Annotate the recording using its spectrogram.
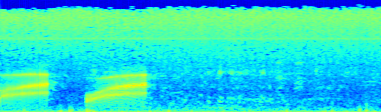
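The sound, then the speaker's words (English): A person imitates a big bullfrog, croaking twice, each call a loud, deep, buzzy drone that rises slightly in pitch. A short pause separates them, then only a low, quiet background hum remains. “And the big old bull, he loves days like today. He just lays around, and every now and then you hear a big...”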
